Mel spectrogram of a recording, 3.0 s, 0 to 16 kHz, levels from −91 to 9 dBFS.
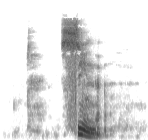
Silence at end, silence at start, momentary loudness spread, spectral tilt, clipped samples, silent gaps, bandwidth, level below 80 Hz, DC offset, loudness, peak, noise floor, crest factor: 0.85 s; 0.55 s; 26 LU; -3.5 dB/octave; under 0.1%; none; 10 kHz; -54 dBFS; under 0.1%; -17 LUFS; -4 dBFS; -59 dBFS; 18 dB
